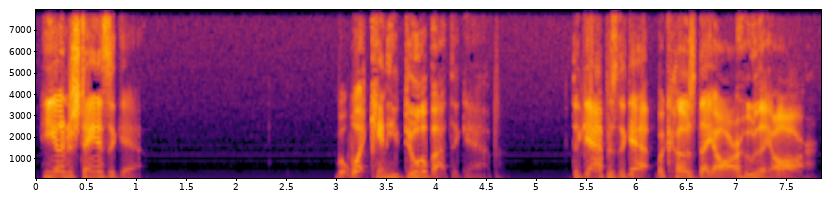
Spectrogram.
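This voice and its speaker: Animated man talking sports. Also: mid-range voice, moderate pace, pauses often, no room sound. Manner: animated storyteller, acts out quoted voices. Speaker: sports radio host. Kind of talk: casual sports talk.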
